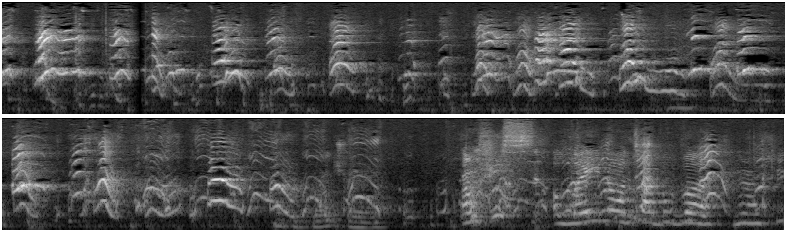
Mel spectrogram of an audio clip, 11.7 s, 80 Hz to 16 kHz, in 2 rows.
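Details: A kennel litter of puppies playing together and running after a child indoors, October 2012; dense bursts of high yelping and whining repeat rapidly, with occasional human voices.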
